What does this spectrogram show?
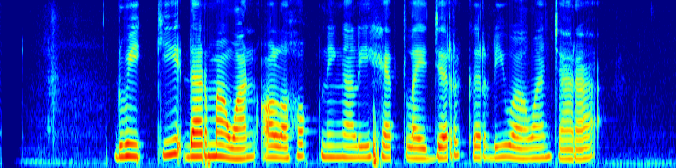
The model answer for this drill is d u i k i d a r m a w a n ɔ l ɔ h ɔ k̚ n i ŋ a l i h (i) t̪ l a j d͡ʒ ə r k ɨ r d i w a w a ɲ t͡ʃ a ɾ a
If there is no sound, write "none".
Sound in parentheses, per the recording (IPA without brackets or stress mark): ɛ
